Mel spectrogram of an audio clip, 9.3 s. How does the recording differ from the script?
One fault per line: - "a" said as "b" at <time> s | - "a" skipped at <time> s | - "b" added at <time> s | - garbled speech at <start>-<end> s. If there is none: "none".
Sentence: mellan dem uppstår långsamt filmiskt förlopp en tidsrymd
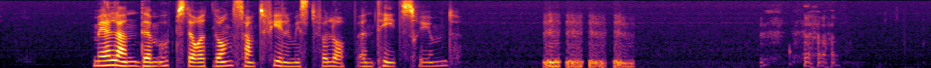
- "ett" added at 2.0 s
